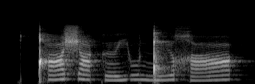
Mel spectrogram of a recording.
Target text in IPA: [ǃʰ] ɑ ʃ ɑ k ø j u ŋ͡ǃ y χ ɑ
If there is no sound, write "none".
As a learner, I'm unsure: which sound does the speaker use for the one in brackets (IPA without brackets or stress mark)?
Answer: ǃʰ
